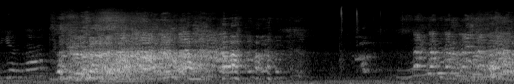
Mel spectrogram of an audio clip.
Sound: audience laughs

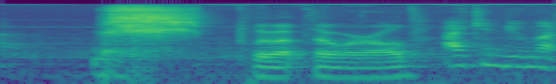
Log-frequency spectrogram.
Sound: laughs

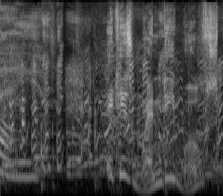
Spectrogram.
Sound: kids laughing

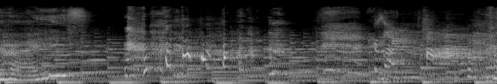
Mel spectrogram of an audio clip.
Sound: kids laugh

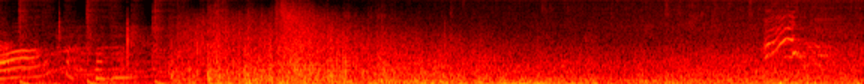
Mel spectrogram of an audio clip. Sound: thundering

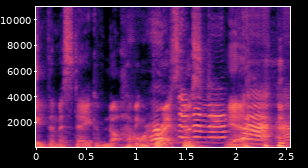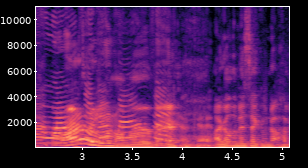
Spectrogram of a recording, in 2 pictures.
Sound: mocking voice

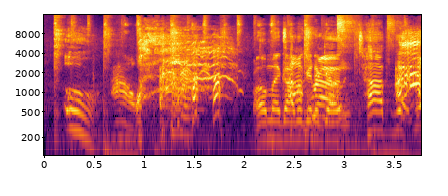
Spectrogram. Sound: grunts

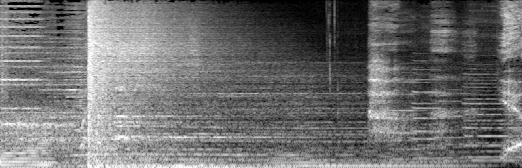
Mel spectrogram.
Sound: suspenseful music; crash

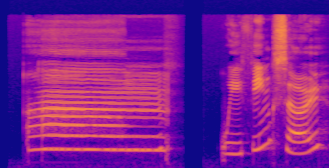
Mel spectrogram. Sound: none

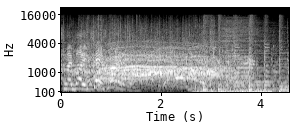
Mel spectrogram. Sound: crowd cheers

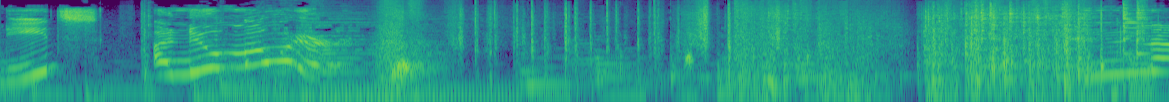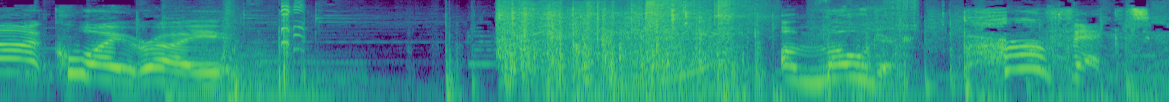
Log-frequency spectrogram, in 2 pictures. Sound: clanking

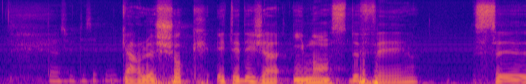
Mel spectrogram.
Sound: speaking french

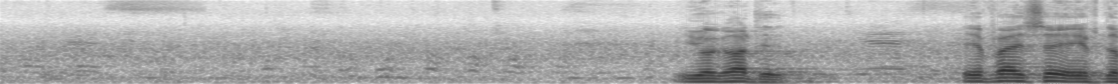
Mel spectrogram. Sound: voices in audience

